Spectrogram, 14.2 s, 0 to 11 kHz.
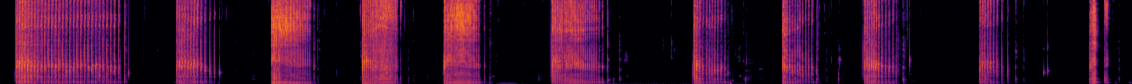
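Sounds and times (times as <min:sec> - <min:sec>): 
blowing a wet and dry tongue raspberry with the mouth: 0:00.2 - 0:01.6, 0:02.2 - 0:02.8, 0:03.4 - 0:04.0, 0:04.6 - 0:05.0, 0:05.6 - 0:11.4.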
